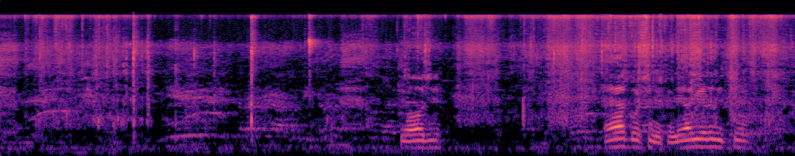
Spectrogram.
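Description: Cardboard and plastic wrapping rustle as a parcel is opened.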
